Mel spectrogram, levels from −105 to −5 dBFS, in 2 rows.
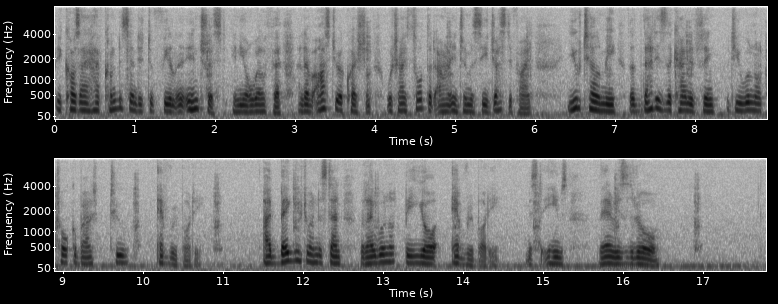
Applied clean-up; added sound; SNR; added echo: none; Clock; 19 dB; none.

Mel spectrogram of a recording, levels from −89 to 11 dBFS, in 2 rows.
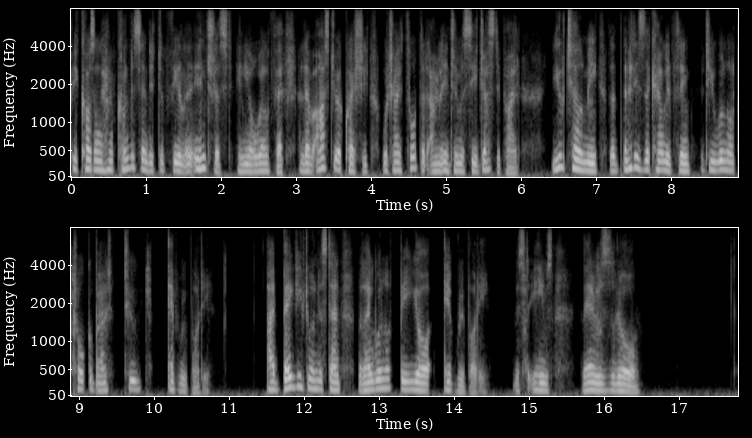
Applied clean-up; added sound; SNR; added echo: neural diffusion model UNIVERSE++.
